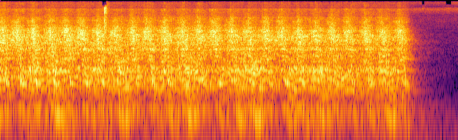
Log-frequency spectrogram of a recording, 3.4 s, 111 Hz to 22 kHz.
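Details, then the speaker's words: 1958 Ford F100 with a newly installed fuel pump, regulator and gauge, cranked with the coil off to build fuel pressure and check the carb for leaks: steady starter cranking about four beats a second for three seconds, never catching. "we have the coil off we're going to make sure we aren't leaking at the carb and then we will see what we have for"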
